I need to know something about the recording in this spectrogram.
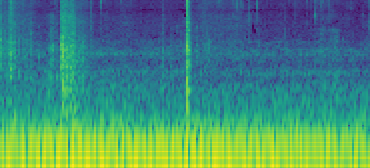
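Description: Steady low rumble of a car driving, heard from inside the cabin, with a couple of faint clicks.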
